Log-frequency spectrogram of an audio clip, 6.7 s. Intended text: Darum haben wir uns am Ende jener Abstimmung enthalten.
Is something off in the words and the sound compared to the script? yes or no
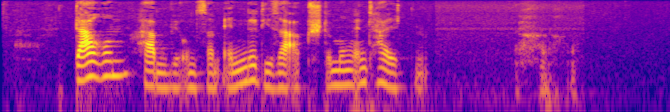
yes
